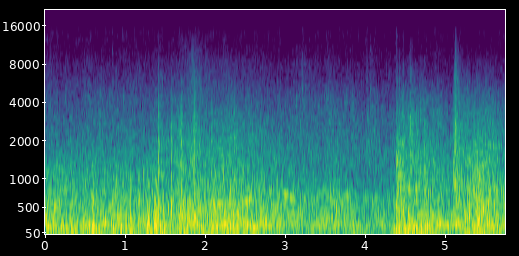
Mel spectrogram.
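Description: Rain pours steadily outdoors.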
